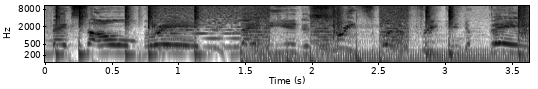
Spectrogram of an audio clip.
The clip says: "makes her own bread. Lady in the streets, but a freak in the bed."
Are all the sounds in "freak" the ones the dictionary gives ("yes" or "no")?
no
